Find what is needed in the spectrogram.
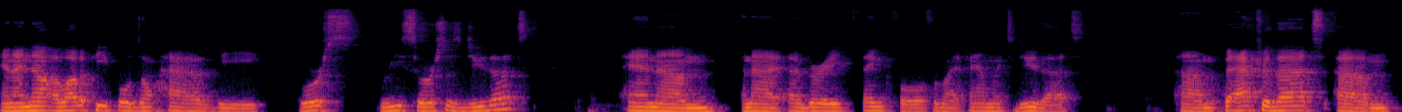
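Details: Aphasia after a stroke in an adult man, initially global aphasia able to say only yes.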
